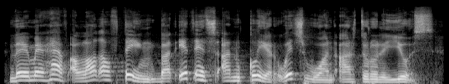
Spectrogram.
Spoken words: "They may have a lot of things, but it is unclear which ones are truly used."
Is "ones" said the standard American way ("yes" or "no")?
no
